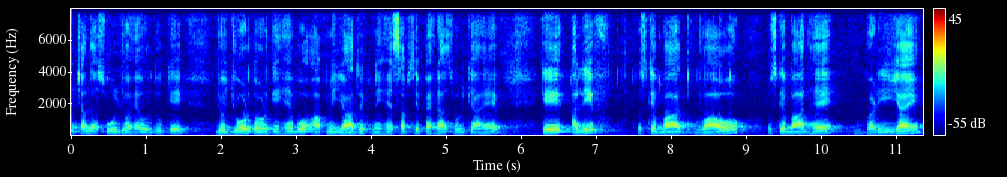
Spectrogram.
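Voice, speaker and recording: A male teacher giving a recorded computer lesson, explaining patiently and repeating sounds slowly to demonstrate them, with frequent checks that students follow. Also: medium pitch, dark tone. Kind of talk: recorded screen-capture lesson.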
